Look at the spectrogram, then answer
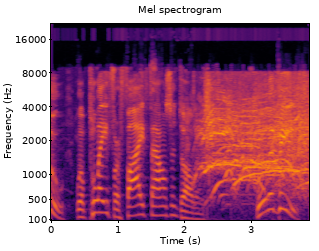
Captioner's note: applause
